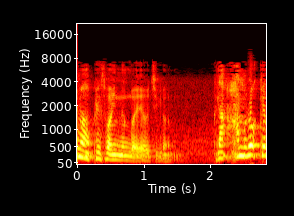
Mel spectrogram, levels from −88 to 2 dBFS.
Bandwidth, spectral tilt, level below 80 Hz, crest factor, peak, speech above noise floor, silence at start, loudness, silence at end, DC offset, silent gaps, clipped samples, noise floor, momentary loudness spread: 7.6 kHz; -6 dB/octave; -58 dBFS; 16 dB; 0 dBFS; 29 dB; 0 s; -16 LUFS; 0 s; under 0.1%; none; under 0.1%; -44 dBFS; 19 LU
